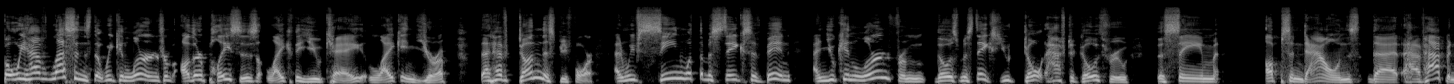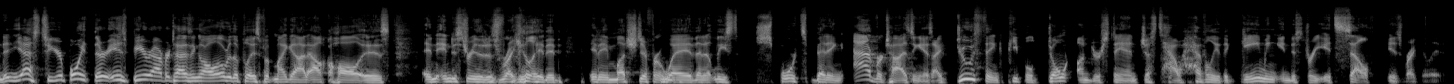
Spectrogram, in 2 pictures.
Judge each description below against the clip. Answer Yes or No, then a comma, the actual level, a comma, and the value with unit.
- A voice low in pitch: No, medium, 145 Hz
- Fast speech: Yes, fast, 210 wpm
